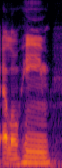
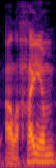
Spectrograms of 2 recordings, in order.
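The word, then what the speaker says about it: אֱלֹהִים: Okay, the the false pronunciation is Elohim, but it's actually alohim. There are no E's or O's in the ancient PaleoHebrew.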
